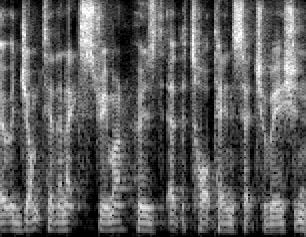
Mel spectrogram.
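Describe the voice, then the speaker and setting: A man speaks at a moderate pace in a Scottish accent. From Scotland. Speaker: streamer, content creator. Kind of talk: casual podcast chat. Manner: animated.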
